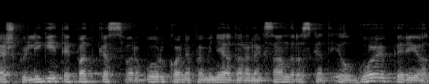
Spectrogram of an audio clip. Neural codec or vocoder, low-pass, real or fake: none; 7.2 kHz; real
